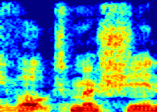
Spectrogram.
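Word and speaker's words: Vox Machina: It's Vox Machine. I know that now, but I I mispronounced it.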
